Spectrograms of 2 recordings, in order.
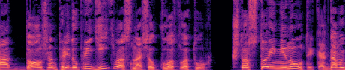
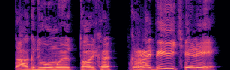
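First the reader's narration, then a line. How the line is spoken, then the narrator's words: Barked. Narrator (Russian): гаркнул Джон Хордль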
